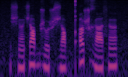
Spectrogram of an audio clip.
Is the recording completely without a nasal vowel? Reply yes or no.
no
